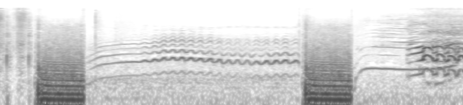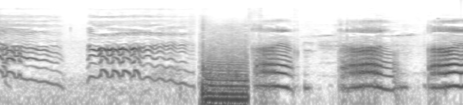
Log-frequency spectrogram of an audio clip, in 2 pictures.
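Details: Cat making funny, varied meows: a long wavering mew, then warbling, trilled yowls and short chirpy calls, broken by three sudden loud bursts of noise.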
